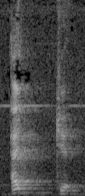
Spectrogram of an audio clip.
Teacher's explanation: Syiddah lawan rokhawah. Syiddah itu suaranya tertahan. Lebih mudahnya kita sukun, kita dului huruf hidup aj, setelah aj ya, sehabis qalqalahnya itu suara sudah tidak mengalir ya. · sehabis qalqalahnya itu suara sudah tidak mengalir ya. tidak bisa dialirkan, walaupun nafas dikeluarkan mendorong tidak keluar suara.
